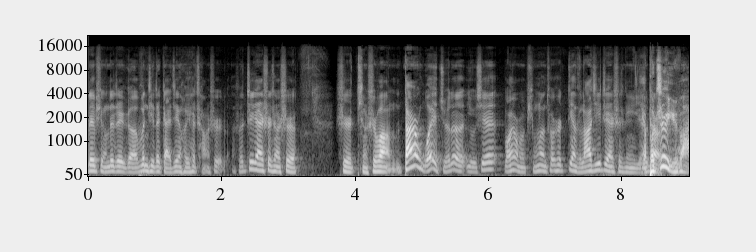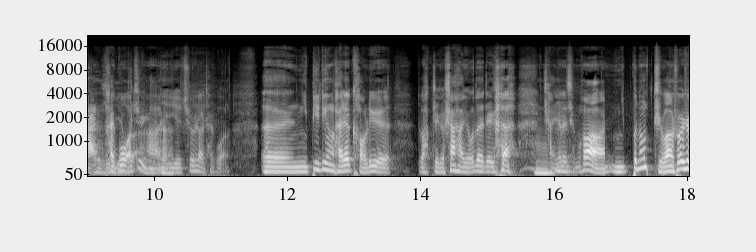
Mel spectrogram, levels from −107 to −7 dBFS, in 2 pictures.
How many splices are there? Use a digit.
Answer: 2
